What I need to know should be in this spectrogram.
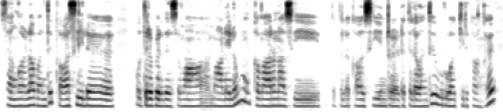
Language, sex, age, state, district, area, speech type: Tamil, female, 18-30, Tamil Nadu, Namakkal, rural, spontaneous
